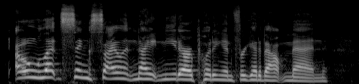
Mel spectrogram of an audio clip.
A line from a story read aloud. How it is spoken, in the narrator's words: Eilonid shouted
